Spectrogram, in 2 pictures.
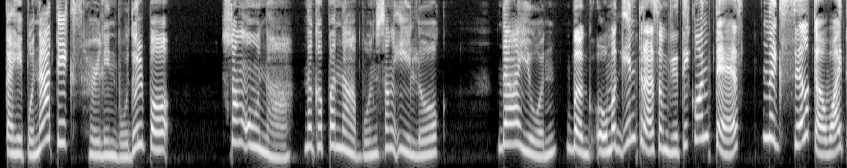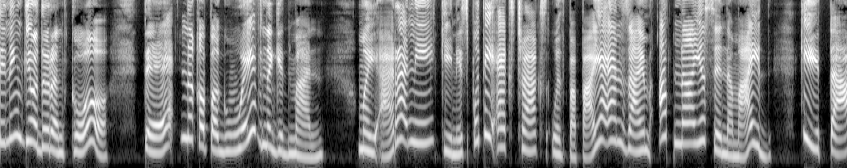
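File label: Hiligaynon female voice over Voice Sample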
